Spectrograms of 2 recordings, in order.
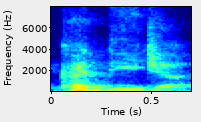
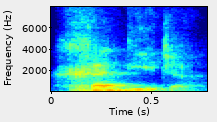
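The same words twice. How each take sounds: First: It starts with a plain English k sound. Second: It starts with a raspy throat kh sound. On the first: "Here in the U S or in English, we'll say Khadija, the K and H" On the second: "in Arabic, it's actually pronounced as... So there's a kh"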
